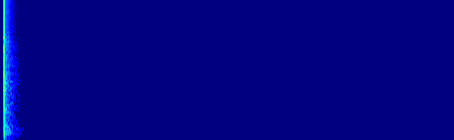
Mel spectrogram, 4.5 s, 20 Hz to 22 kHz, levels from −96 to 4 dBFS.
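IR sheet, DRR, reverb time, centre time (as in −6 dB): 6.5 dB, 0.30 s, 3 ms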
